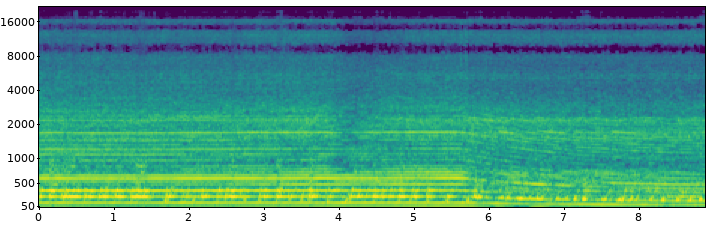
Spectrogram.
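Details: Vintage outboard two-stroke (restored, then repaired) started Wednesday morning with fuel on, full throttle and no prime, firing on the fifth pull: crisp even firing easing to a slower smooth idle, no misses; it ran five minutes, showing adequate compression.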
